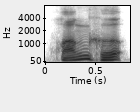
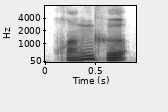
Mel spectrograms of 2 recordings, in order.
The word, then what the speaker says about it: 황허: 황허 이렇게 합니다. 황허. 이것을 우리말로 읽으면 황하가 되고요.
